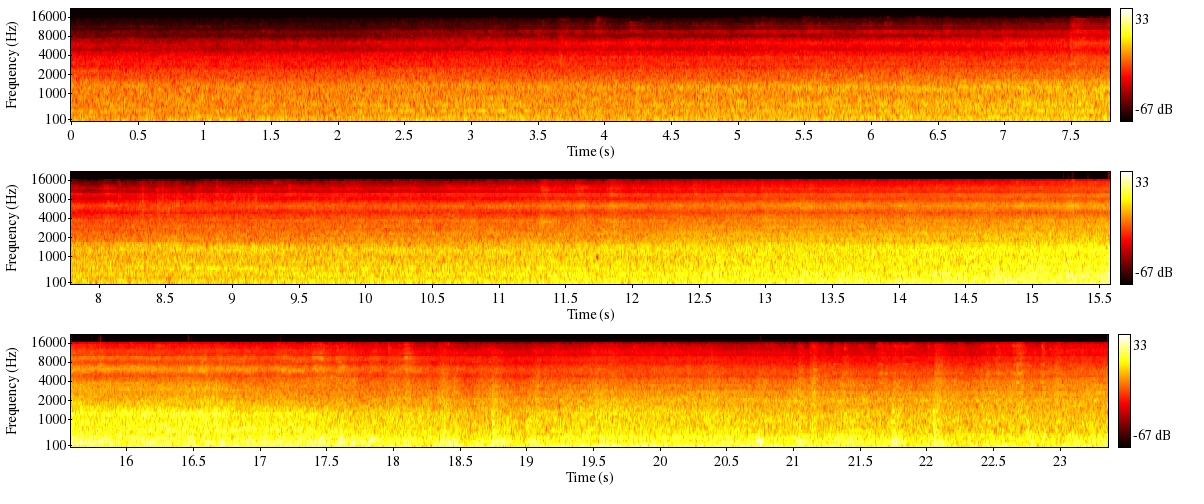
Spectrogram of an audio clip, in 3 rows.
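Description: Alsthom AD24C diesel-electric locomotive approaching at the head of an express train, its engine growing steadily louder. Then the passenger coaches roll past with a clickety-clack of wheels over the rail joints as the train pulls in to stop.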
